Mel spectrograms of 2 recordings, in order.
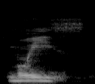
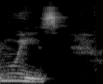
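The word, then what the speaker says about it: Moïse: Moise. Right, Moise.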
